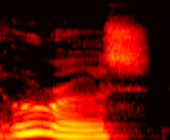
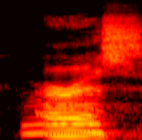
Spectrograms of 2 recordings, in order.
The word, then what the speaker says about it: Urus: driver of a Lamborghini Urus uh invol is that how you pronounce it Urus I think it's Uris Uris um involved in a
